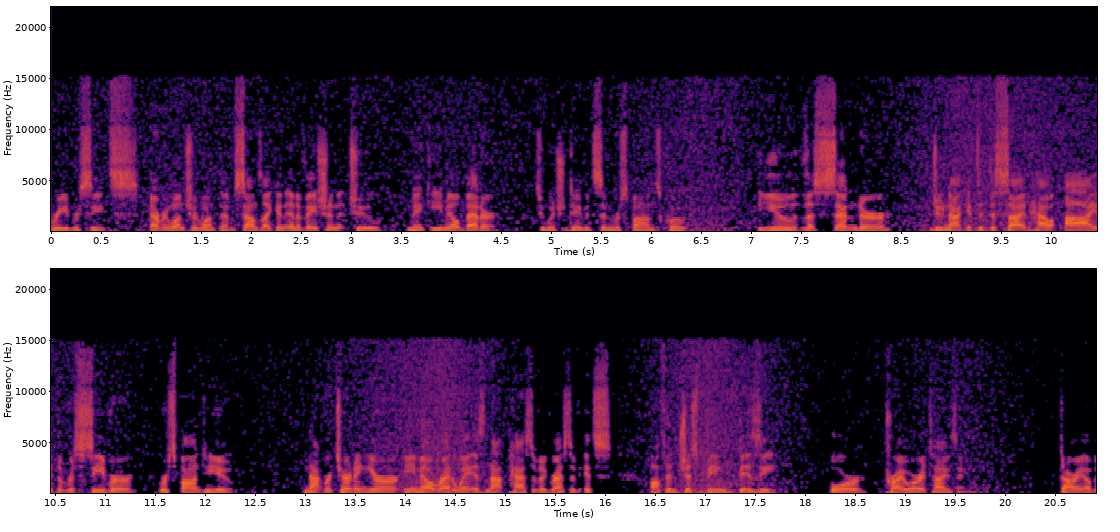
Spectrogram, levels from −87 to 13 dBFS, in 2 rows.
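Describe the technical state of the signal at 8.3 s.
At 8.3 s the speech is under overdone noise removal, which runs through the whole clip. The noise reducer is set far too aggressively, so any frequency band whose level sits close to its noise estimate is pulled down hard or shut off entirely, and the softer components of the speech are cut along with the noise. The result is a lowered background broken up into chirpy, twinkling fragments.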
